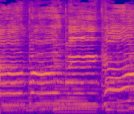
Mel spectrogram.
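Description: A woman singing long held notes over a guitar backing track.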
